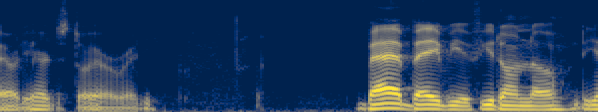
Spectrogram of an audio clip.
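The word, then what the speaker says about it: Bhad Bhabie: is said bad baby. That's what they call her. I know that's how it's spelled, but they call her bad baby.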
